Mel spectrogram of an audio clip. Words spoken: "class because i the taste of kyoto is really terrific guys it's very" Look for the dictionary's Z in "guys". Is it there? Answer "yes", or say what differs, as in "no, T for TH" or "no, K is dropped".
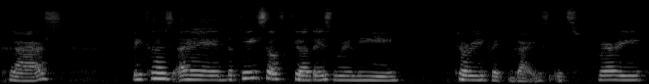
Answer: no, S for Z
